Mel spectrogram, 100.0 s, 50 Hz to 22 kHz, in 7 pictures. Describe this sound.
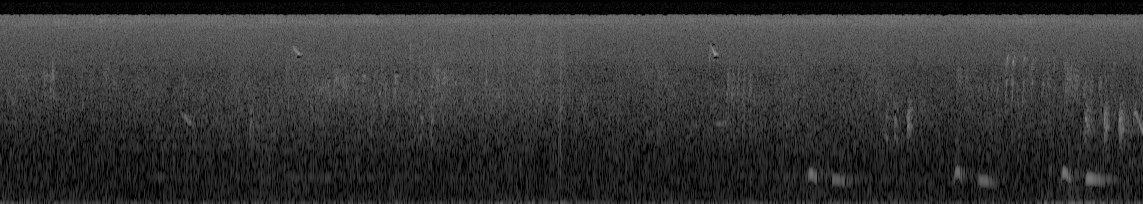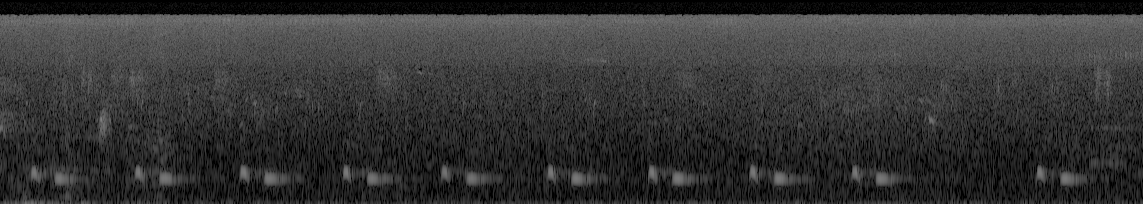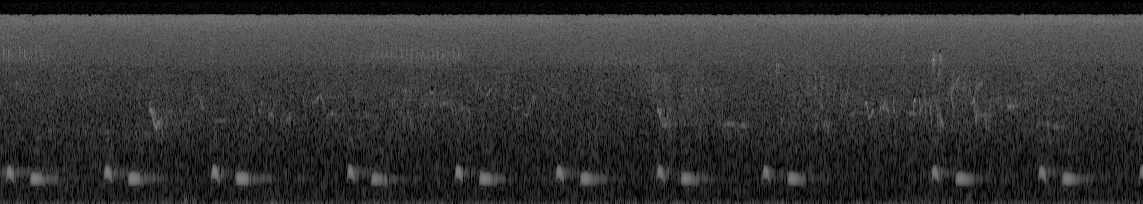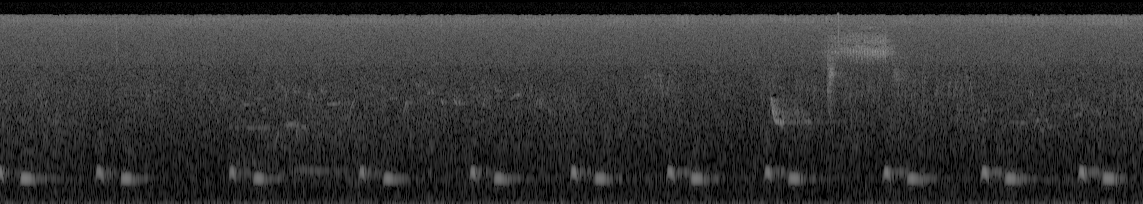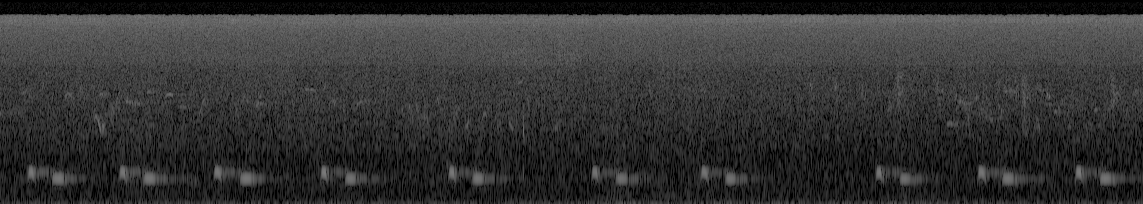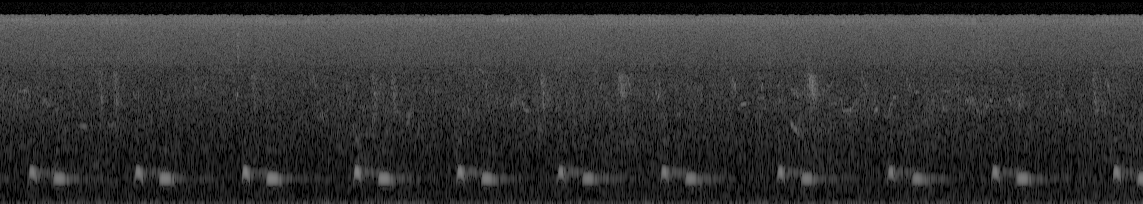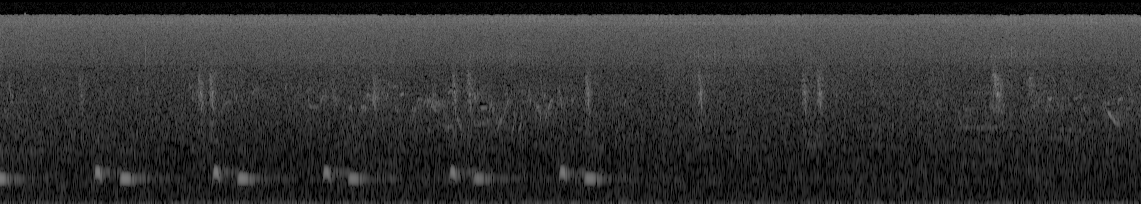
Rural ambient sound with cuckoo and all the stuff. Recorded in North Czech with Zoom H6.
ambiance, countryside, farmland, Cuckoo, agriculture, farming-land, rural, chicken, country, nature, farming, landscape, agricultural, birds, insects, land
